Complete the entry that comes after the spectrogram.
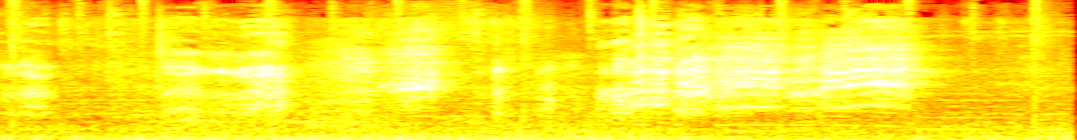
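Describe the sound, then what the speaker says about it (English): A scarlet macaw at an open-air bird enclosure in Puerto Vallarta gives harsh, loud squawking calls in a couple of bursts, close by, with no talking over them. "Scarlet macaw."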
